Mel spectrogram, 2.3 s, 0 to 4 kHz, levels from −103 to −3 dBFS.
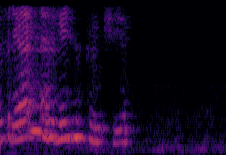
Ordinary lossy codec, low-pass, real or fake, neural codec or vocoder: MP3, 24 kbps; 3.6 kHz; fake; codec, 44.1 kHz, 2.6 kbps, SNAC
